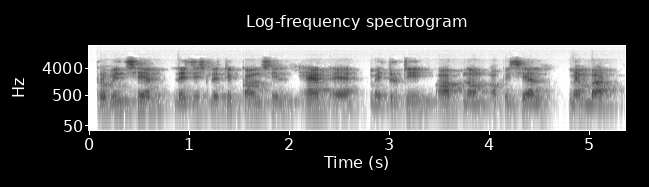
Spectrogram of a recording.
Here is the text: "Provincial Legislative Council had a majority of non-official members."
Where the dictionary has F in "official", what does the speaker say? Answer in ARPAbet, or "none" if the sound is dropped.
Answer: P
